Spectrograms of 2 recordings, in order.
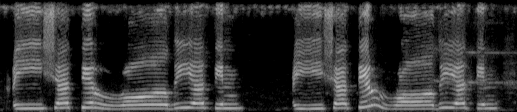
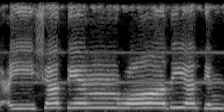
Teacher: Last example है हमारे पास रा का, ईशतिर रादियतिन, ईशतिर रादियतिन, तिर, ता पर देखिए ता पे तनवीन में से दो जेर हैं और उसके बाद क्या है, रा मुशद्दद। तो ता को हम जब रा से मिलाएंगे तो तनवीन की साउंड बिल्कुल खत्म हो जानी चाहिए रा की वजह से। ईशतिर रादियतिन, ईशतिर रादियतिन, इसको हम ऐसे नहीं पढ़ सकते, ईशतिन रादियतिन नहीं, तिन ऐसी आवाज नहीं आएगी, ईशतिर रादियतिन। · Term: इदगाम बिला गुन्ना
